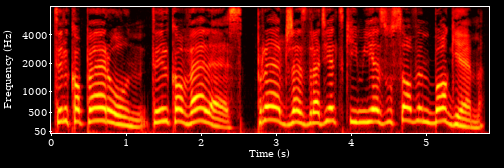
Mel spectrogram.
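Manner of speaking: high, slow, stretched-out rallying cry; drunken bellowing. A narrator's reading. Drunk pagan declaims his gods to the tavern, bellowing. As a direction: holler the slogans high and drawn out. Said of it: "zaczął się bardzo donośnie drzeć".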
